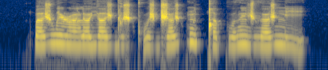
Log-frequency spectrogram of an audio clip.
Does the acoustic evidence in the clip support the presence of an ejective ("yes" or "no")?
yes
